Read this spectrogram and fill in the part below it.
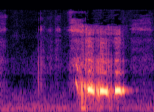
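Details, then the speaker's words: Child in respiratory distress with a high-pitched inspiratory sound at rest from inflammation of tissue above the vocal cords; inspiratory stridor. "that sound is caused by inflammation of the tissue above the vocal cords that causes a really high pitched sound when the patient inspires okay an inspiratory strider at rest is something you should really take seriously"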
